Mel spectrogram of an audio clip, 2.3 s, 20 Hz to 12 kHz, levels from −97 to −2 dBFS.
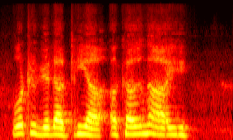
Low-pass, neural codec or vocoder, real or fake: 10.8 kHz; codec, 16 kHz in and 24 kHz out, 0.6 kbps, FocalCodec, streaming, 2048 codes; fake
